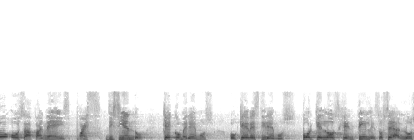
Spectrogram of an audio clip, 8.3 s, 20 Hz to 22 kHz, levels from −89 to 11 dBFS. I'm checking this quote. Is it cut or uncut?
cut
